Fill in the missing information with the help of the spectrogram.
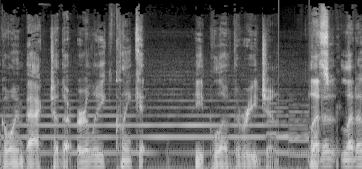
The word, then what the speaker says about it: Tlingit: I'm like, how do you say this? – And she said Tlingit? – Tlingit.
